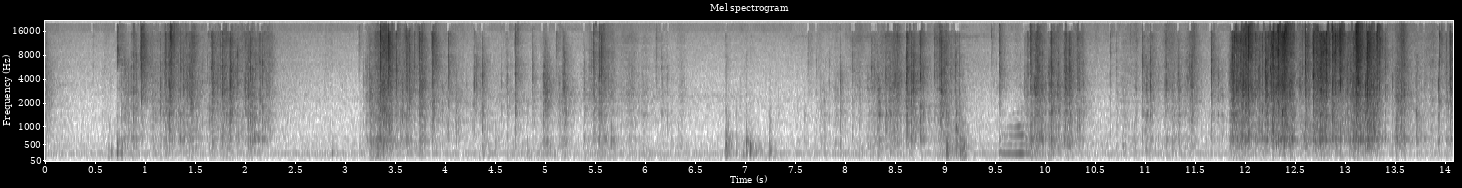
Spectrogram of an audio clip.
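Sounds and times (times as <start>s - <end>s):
plastic bag crinkling: 0.7s - 2.4s, 3.2s - 6.4s, 7.7s - 14.0s.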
